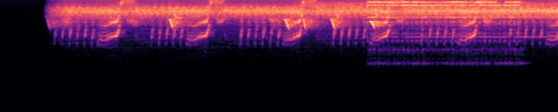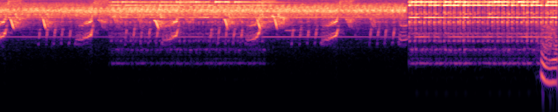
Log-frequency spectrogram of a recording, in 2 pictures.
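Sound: telephone ringing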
